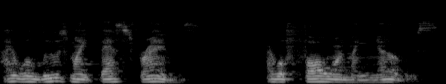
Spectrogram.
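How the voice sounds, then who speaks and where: A man giving an expressive read-aloud of a rhyming children's picture book, with deliberate, dramatic phrasing. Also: mid-range voice. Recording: muffled, distant microphone.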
